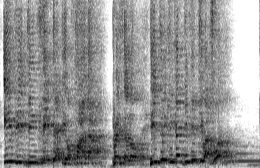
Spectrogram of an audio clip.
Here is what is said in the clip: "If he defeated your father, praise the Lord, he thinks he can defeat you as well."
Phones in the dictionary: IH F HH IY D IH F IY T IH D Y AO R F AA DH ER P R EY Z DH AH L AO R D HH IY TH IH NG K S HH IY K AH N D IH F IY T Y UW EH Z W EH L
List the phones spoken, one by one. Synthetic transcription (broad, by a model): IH F HH IY D IH F IY T IH D Y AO F AA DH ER P R EY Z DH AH L AO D HH IY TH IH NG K HH IY K AH N D IH F IY T Y UW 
